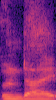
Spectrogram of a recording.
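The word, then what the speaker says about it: Hendaye: hende france we visited hyundai france pronounced undy in french but i'll do the english english way of speaking it there's a reason for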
